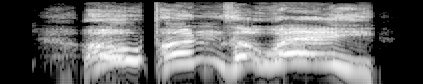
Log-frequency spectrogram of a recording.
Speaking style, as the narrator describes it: cried the thaumaturge

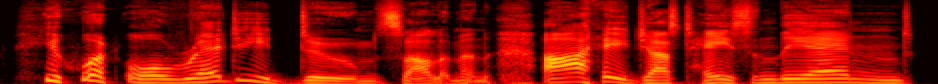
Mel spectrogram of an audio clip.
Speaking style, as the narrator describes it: Lucius laughed and said

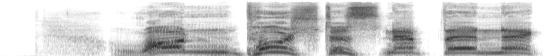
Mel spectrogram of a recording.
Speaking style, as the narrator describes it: Archemus roars over the vox

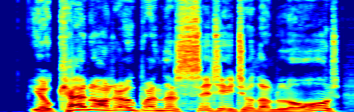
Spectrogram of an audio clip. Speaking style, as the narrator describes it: Augustine yelled

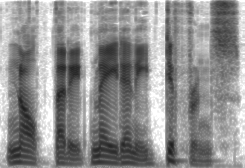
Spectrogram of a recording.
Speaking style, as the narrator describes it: Kulik spat

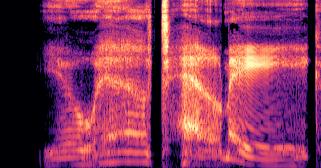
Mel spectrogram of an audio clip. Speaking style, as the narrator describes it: Kurz hissed, spittle flecking between his blackened teeth

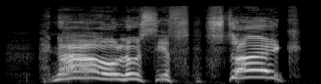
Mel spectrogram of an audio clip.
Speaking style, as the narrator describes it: shouted Fabius

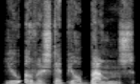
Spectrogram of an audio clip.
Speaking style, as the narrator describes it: hissed Vogel

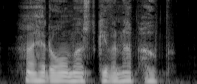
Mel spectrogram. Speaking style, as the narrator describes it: I said quietly

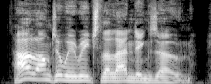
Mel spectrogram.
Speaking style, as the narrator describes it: he shouted over the din

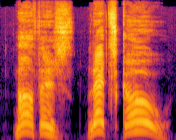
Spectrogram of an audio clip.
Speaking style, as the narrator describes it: Nemiel shouted

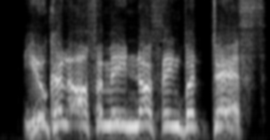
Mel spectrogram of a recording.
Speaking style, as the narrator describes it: Corswain yells back

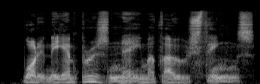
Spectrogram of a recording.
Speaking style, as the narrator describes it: Cole hissed

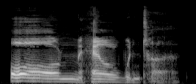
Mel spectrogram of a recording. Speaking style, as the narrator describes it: cried

